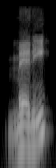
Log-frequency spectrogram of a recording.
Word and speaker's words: many: Bed, next, west, rest, bent, many, que también es una excepción para la para la letra A que e en palabras como any, many.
